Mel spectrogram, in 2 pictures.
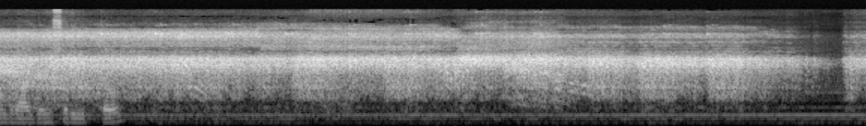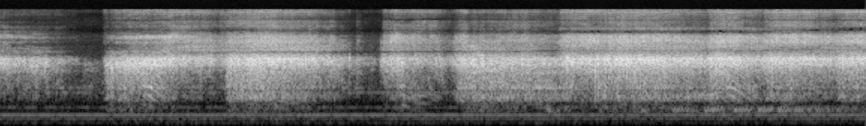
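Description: Fire roars in steady bursts as dragons breathe flames.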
